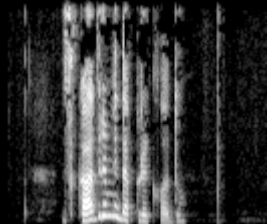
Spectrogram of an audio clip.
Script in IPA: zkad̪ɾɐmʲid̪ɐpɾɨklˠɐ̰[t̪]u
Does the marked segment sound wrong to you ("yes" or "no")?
yes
